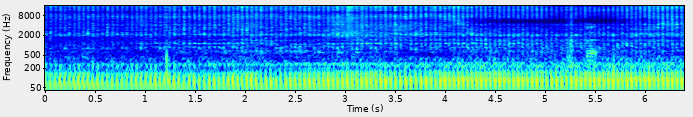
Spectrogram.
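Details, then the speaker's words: 1992 Volvo 460 turbo just after first start following engine removal and manifold gasket change: even deep thrum with slow steady beat, no hunting or misses; runs smoothly but idle sits a bit low. "no change nothing shirdles a bit low"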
